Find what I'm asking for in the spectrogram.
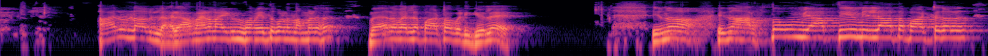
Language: Malayalam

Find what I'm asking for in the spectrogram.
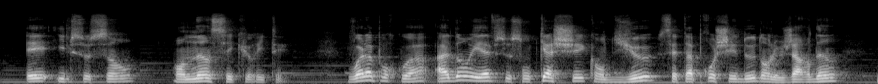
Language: French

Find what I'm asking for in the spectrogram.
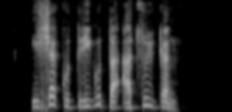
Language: Chiquián Ancash Quechua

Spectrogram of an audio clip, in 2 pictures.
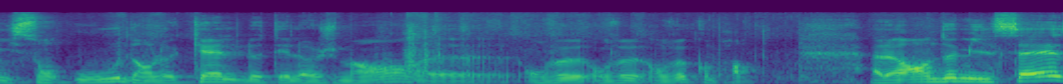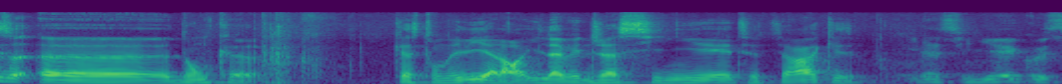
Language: French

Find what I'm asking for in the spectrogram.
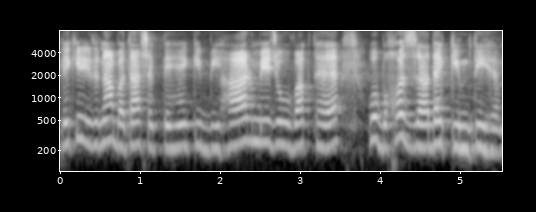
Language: Urdu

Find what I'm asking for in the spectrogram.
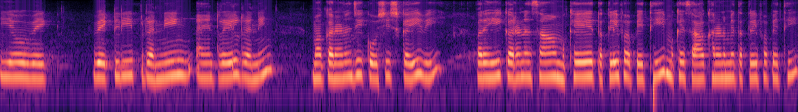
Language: Sindhi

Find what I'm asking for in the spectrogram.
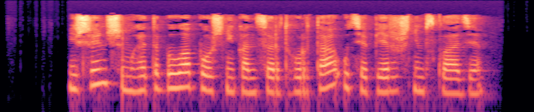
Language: Belarusian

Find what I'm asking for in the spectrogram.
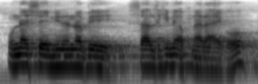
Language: Nepali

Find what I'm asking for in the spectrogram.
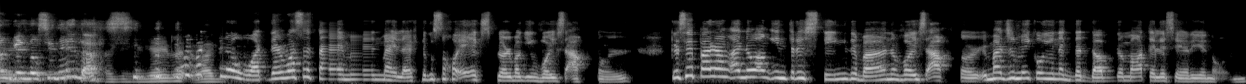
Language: Filipino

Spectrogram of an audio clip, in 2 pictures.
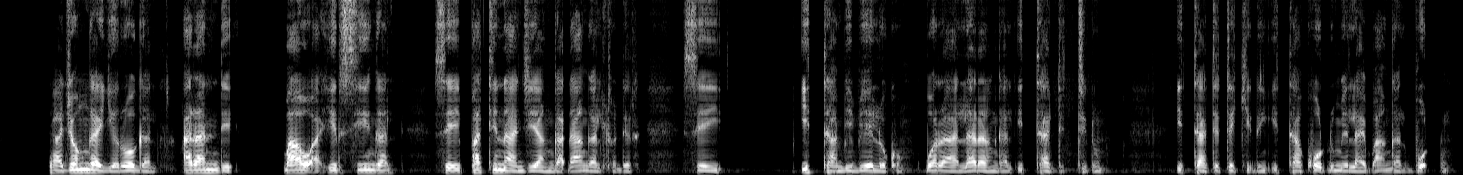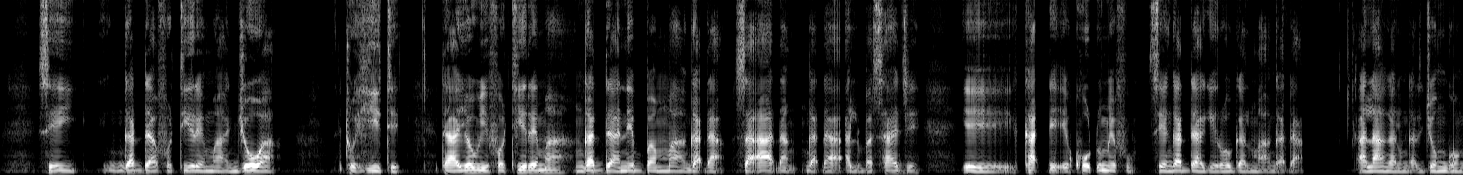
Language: Fula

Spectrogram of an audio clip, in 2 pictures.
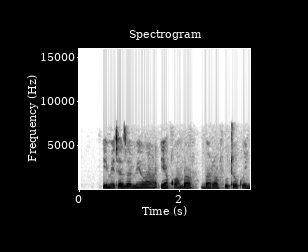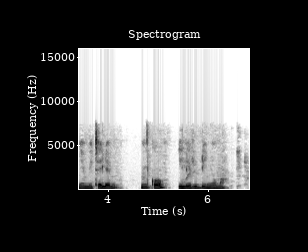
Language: Swahili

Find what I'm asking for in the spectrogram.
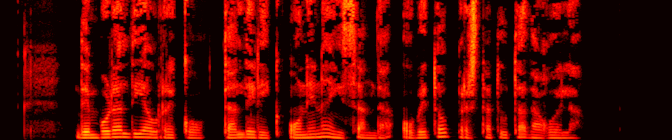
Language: Basque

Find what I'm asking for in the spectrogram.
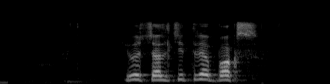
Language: Nepali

